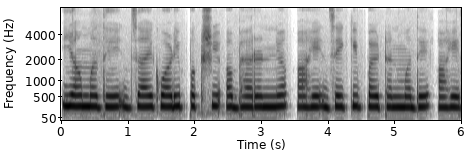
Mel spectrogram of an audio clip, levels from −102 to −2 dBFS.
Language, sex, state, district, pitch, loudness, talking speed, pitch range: Marathi, female, Maharashtra, Aurangabad, 255 Hz, -12 LUFS, 110 wpm, 250-265 Hz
